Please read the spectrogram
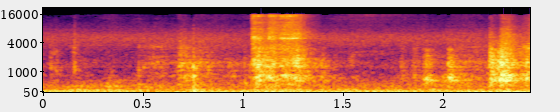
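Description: Brief rustling handling noise about a second in, over a steady low electrical hum.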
